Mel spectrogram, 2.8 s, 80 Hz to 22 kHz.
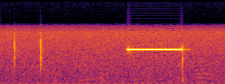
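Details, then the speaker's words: Heartstream FR2 AED (same as Philips FR2 Plus), switched on for a demonstration after its self-test: a single steady high-pitched power-on beep lasting under a second. "I'll turn it on to give you a little demo of what it sounds like."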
